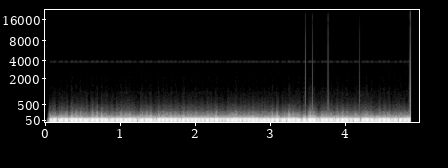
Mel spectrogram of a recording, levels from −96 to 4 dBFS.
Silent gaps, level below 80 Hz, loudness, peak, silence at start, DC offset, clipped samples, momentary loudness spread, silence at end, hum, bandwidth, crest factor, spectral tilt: none; -8 dBFS; -12 LUFS; 0 dBFS; 0.05 s; 1%; under 0.1%; 1 LU; 0.1 s; none; 0.3 kHz; 6 dB; -10 dB/octave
